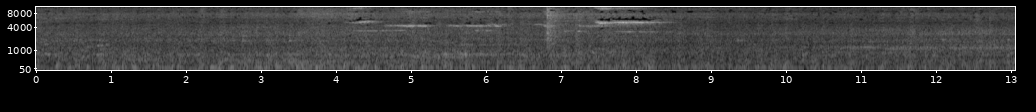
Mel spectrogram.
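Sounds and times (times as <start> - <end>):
train wheels rumbling on rail: 0.0 - 13.0
high-pitched wheel squeals: 4.2 - 8.5.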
